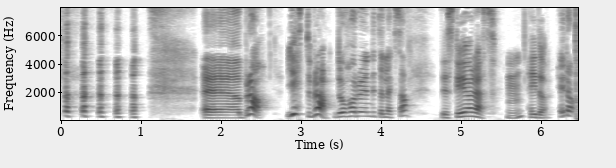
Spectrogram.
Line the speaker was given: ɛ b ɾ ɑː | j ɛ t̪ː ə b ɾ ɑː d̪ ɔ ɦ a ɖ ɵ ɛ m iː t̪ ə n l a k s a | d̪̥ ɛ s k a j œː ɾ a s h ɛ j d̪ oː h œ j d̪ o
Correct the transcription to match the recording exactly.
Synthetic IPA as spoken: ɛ b ɾ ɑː | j ɛ t̪ː ə b ɾ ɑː d̪ ɔ ɦ a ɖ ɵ ɛ n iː t̪ ə n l ɛ k s a | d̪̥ ɛ s k a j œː ɾ a s h ɛ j d̪ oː h ɛ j d̪ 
